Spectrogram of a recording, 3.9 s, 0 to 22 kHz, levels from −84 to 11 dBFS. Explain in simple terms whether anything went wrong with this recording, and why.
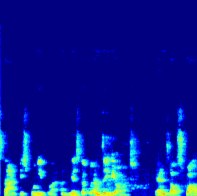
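Something did go wrong. The recording level was likely set far too high for the microphone, so an automatic level control kept pulling the volume down whenever the speech got loud and letting it rise again in the pauses. This is gain pumping, and it runs through the whole clip. The speech sounds squashed, with loud and quiet parts pressed closer together.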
